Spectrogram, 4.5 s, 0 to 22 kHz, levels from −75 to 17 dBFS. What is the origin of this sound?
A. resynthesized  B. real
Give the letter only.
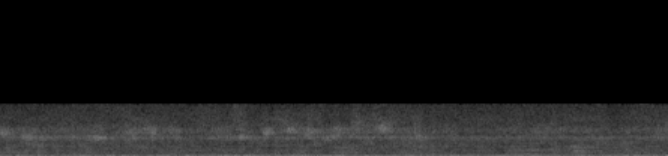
A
